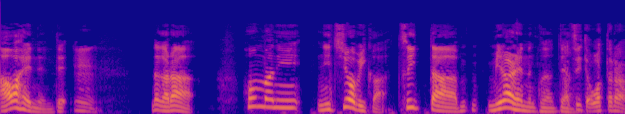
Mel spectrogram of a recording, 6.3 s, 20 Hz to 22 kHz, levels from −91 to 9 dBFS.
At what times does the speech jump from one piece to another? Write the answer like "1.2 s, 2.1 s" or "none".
none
